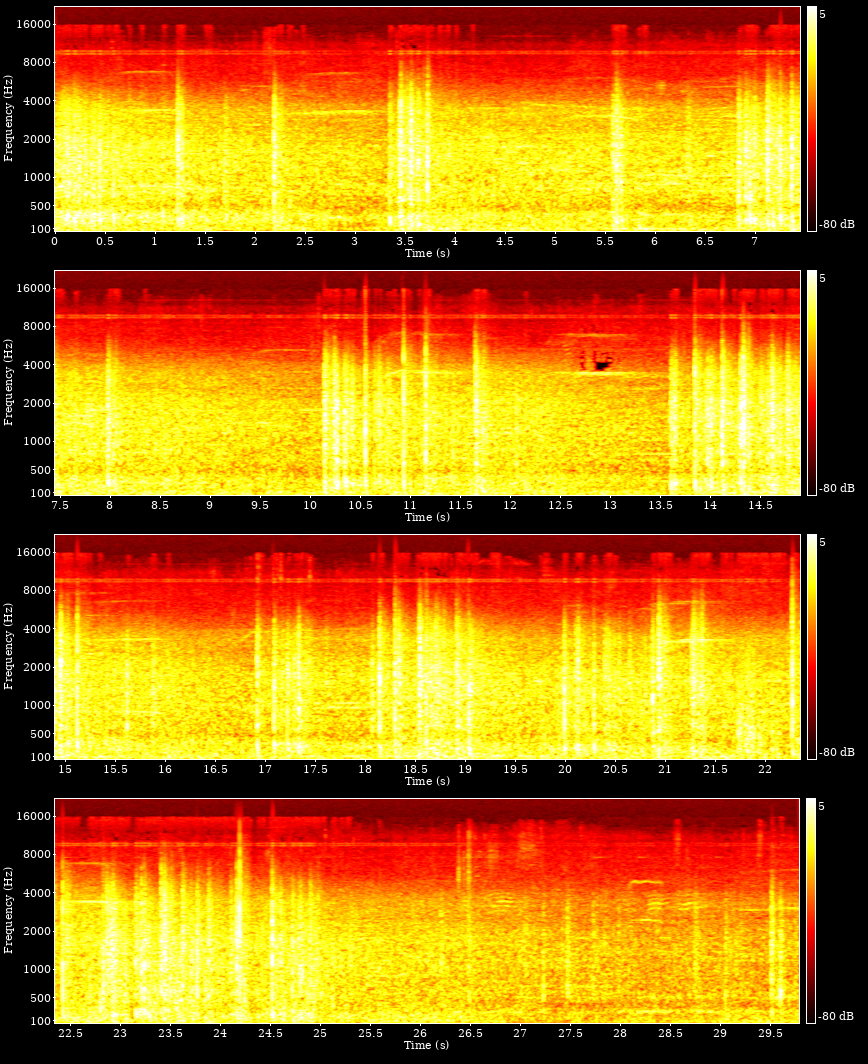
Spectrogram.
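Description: Large fireworks display heard from a distance: a dense, irregular barrage of bangs and crackles over a continuous rumble. The bangs thin out a little near the end.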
